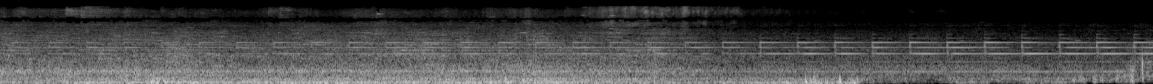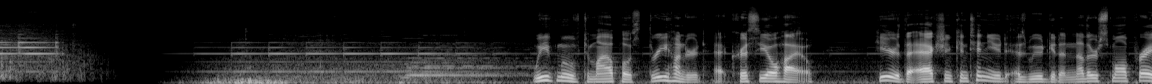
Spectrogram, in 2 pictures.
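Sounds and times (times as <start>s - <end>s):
freight train rumbling and rattling: 0.0s - 12.4s
pulsing high ring: 13.2s - 21.2s.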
